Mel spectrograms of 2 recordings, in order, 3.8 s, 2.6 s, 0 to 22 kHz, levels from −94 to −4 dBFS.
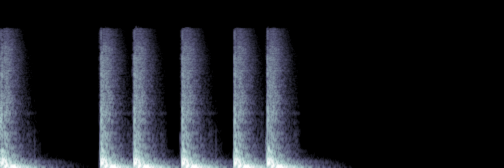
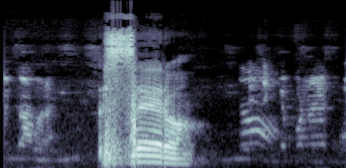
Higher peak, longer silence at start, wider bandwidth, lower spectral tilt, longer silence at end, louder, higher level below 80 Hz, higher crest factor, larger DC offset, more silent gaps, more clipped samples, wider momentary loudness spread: about the same, 0 dBFS vs 0 dBFS; about the same, 0 s vs 0.05 s; second, 10 kHz vs over 20 kHz; first, -7.5 dB/octave vs -1.5 dB/octave; first, 1.55 s vs 0.15 s; second, -15 LUFS vs -12 LUFS; first, -16 dBFS vs -52 dBFS; about the same, 14 dB vs 18 dB; neither; first, 0.66-0.72 s vs none; neither; second, 5 LU vs 23 LU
